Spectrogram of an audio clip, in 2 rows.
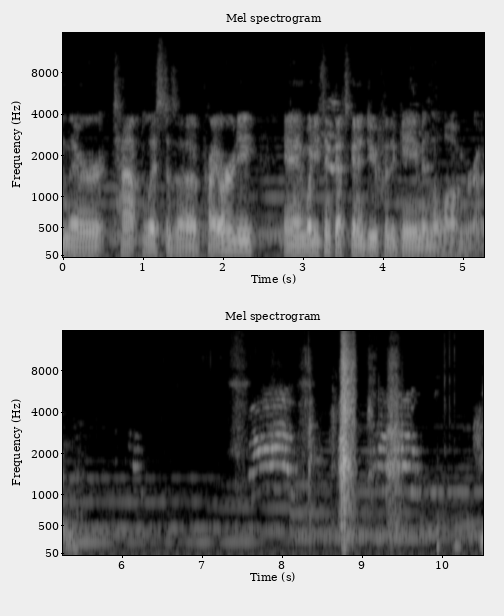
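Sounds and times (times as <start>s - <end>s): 
speech: 0.0s - 5.6s
cat meowing: 7.6s - 8.2s, 9.1s - 9.8s.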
